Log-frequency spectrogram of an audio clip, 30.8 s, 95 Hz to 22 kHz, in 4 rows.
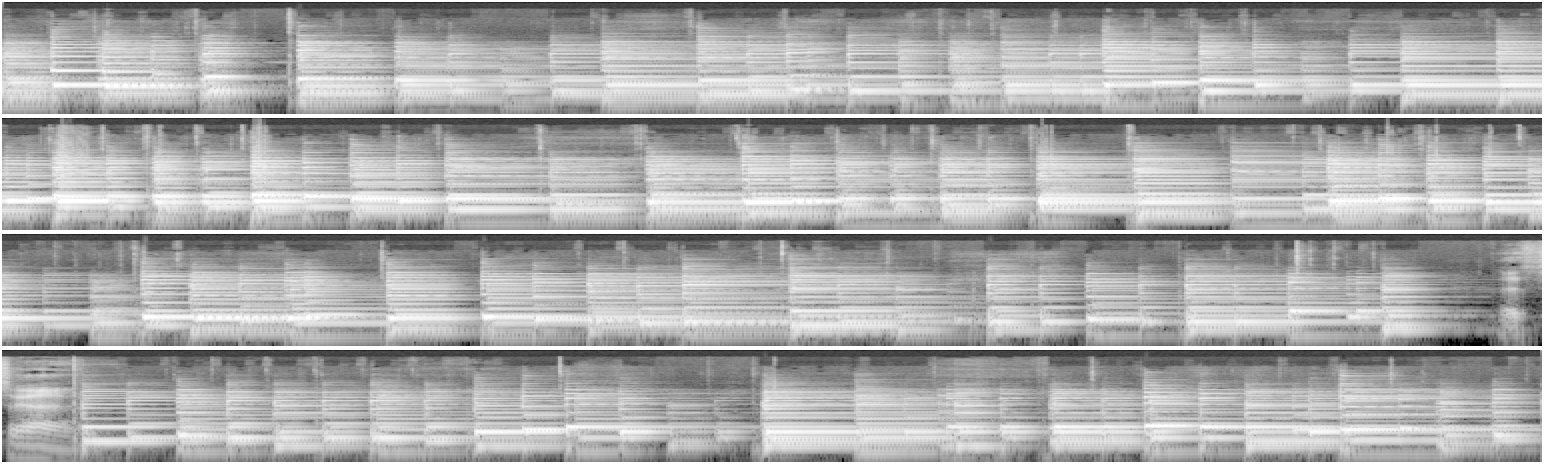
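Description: Electronic keyboard with a piano sound playing an old TV theme tune instrumentally, chords and melody over a half-time march beat. The playing breaks off briefly about 23 seconds in, then carries on.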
